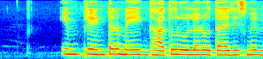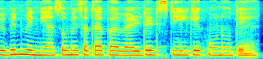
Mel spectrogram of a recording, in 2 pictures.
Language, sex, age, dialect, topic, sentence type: Hindi, female, 31-35, Hindustani Malvi Khadi Boli, agriculture, statement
